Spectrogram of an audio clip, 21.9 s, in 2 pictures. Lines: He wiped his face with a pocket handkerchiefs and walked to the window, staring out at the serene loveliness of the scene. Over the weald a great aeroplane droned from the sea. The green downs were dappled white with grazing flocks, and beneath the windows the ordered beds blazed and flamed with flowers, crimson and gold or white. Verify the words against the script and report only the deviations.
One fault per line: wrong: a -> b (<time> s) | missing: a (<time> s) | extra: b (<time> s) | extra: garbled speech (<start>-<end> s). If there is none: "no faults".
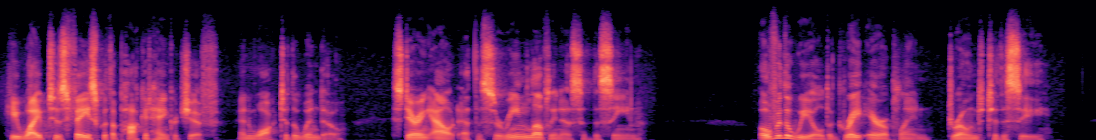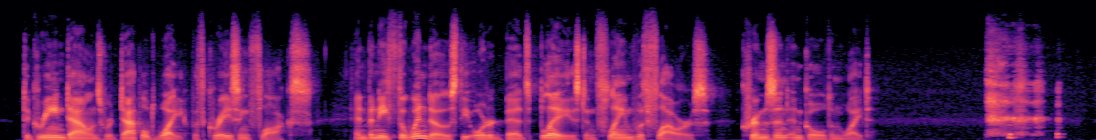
wrong: handkerchiefs -> handkerchief (1.5 s)
wrong: from -> to (9.9 s)
wrong: or -> and (19.3 s)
